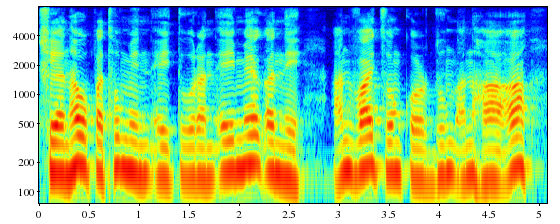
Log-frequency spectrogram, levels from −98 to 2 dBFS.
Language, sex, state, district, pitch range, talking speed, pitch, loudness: Mizo, male, Mizoram, Aizawl, 145-170 Hz, 190 wpm, 160 Hz, -17 LUFS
